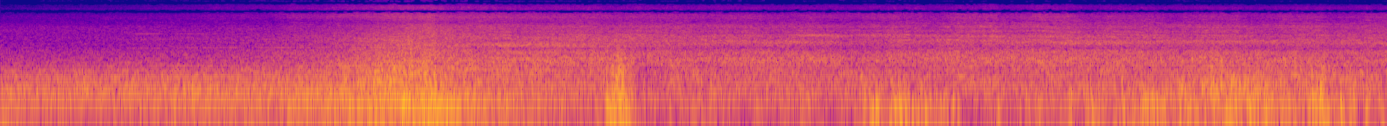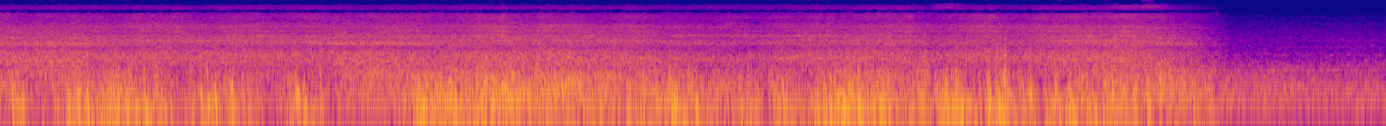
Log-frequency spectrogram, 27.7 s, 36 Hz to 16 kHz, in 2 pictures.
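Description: JR Freight EF210 'Momotaro' electric locomotive and its train of mostly empty container flatcars passing through a station at speed, loudest as the locomotive goes by about four seconds in. Then a long run of clattering wagons with steady wheel clicks over the rail joints and a faint wheel squeal, which cuts off sharply near the end.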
